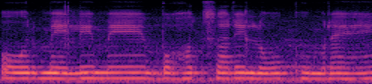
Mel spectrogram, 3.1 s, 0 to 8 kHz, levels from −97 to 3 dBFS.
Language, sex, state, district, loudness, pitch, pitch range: Hindi, female, Bihar, Muzaffarpur, -31 LUFS, 200 Hz, 195-205 Hz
